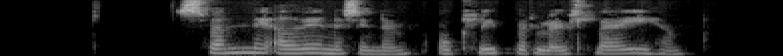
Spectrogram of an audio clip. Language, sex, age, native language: Icelandic, female, 20-29, Icelandic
